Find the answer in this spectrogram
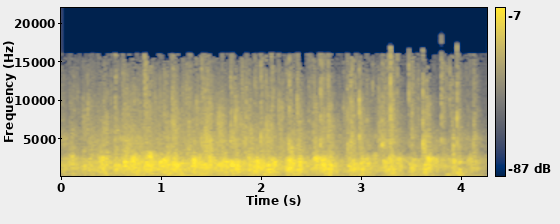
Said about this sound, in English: Did you get anything out of this day? Put your hands together. Give the Lord a hand clap. Hallelujah.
